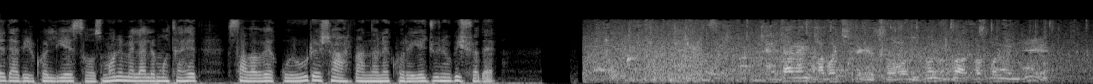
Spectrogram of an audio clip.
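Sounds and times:
speech: 0.0 - 5.1, 8.0 - 10.7
steady rain falling in Chungju: 5.8 - 10.9.

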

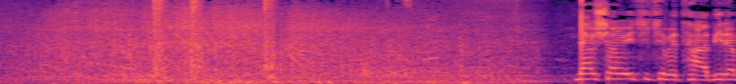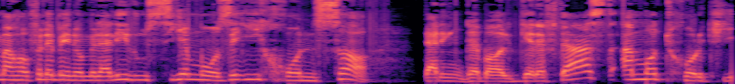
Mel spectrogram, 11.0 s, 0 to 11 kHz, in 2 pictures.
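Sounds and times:
heavy artillery fire: 0.0 - 4.2
speech: 4.4 - 11.0.

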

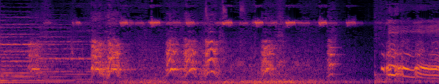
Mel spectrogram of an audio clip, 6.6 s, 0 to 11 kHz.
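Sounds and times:
crickets chirping at night: 0.2 - 6.5
dog barking at night: 0.4 - 4.3, 4.9 - 5.2.

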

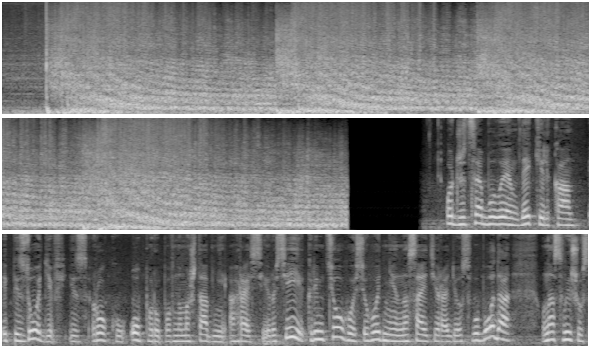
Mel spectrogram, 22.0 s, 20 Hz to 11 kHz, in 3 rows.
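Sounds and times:
multiple rocket launcher firing a salvo of rockets: 0.6 - 11.7
speech: 13.0 - 22.0.

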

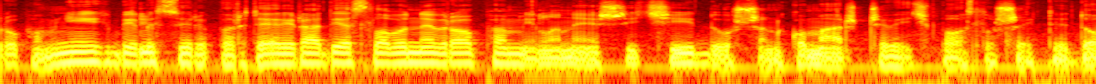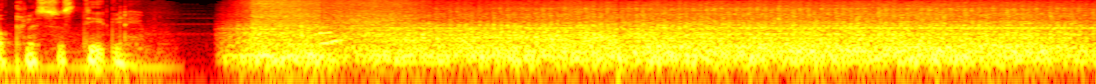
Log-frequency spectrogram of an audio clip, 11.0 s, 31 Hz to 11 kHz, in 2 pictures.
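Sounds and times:
speech: 0.0 - 6.4
large bus engine idling: 6.6 - 10.9.

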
